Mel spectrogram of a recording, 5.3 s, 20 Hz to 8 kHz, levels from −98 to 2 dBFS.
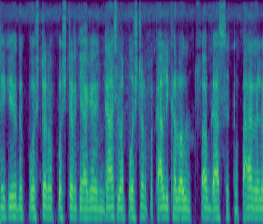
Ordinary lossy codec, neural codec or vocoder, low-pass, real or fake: none; codec, 16 kHz, 4 kbps, FreqCodec, smaller model; none; fake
